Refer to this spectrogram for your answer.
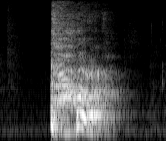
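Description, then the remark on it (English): A single loud, harsh throat-clearing cough bursts out, rasping with a brief voiced rise before trailing off, performed by a voice as a demonstration of coughing on getting into bed, with silence on either side. “So you get home, so you're fine, nothing happens, and you get home and you start coughing. I start coughing when I get into bed.”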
